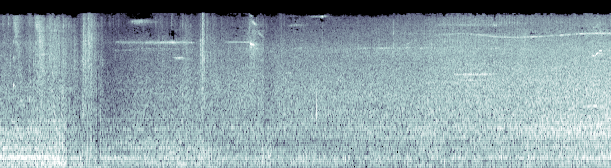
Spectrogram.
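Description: Steady engine drone with a held hum that cuts off about a second in, then city road traffic: an even rush of car and bus engines and tyres on a wide urban road.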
